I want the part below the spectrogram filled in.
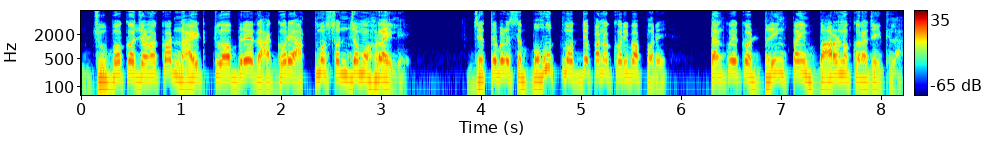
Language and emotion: Odia, angry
